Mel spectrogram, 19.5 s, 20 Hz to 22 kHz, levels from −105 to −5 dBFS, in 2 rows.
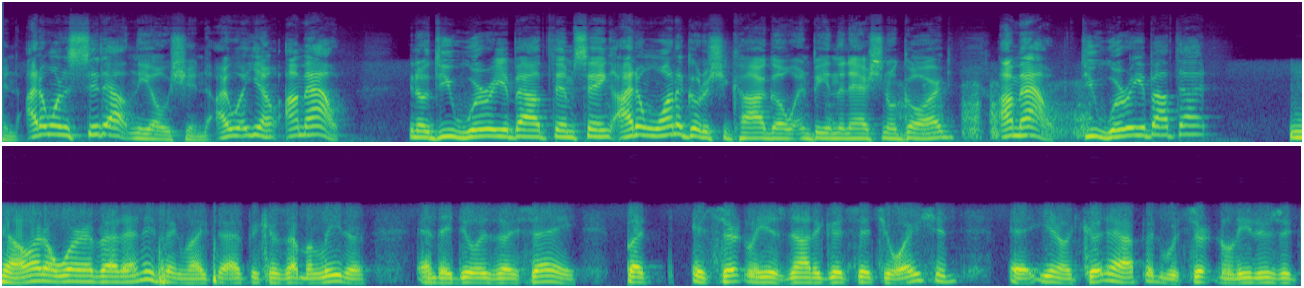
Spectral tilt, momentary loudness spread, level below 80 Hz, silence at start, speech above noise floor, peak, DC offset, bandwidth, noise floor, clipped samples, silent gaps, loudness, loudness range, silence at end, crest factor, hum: -6.5 dB/octave; 8 LU; -60 dBFS; 0 s; 43 dB; -4 dBFS; under 0.1%; 9.8 kHz; -63 dBFS; under 0.1%; none; -20 LUFS; 3 LU; 0.05 s; 16 dB; none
